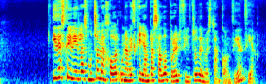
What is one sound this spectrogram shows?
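A woman speaks close to a microphone with animation.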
